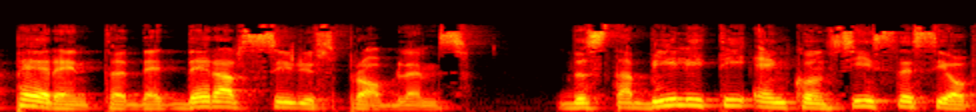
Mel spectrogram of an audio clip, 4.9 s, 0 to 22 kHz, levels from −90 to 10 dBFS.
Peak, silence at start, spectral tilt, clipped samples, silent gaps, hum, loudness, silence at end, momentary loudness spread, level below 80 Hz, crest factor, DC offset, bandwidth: -8 dBFS; 0.1 s; -4 dB/octave; under 0.1%; none; none; -24 LUFS; 0 s; 7 LU; -56 dBFS; 18 dB; under 0.1%; 10 kHz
